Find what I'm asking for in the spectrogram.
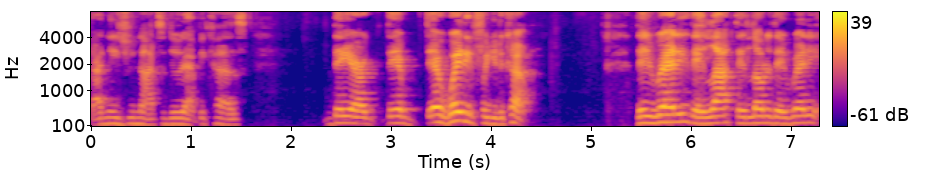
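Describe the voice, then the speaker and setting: A hoarse woman hosting her own podcast, talking in an animated, indignant and emphatic way. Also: lowish voice. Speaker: podcast host. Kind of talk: casual monologue podcast.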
